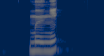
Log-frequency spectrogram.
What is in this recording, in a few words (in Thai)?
"มืองิก", ภาษาโคราช; มือแป หรือมืองอมืองิก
